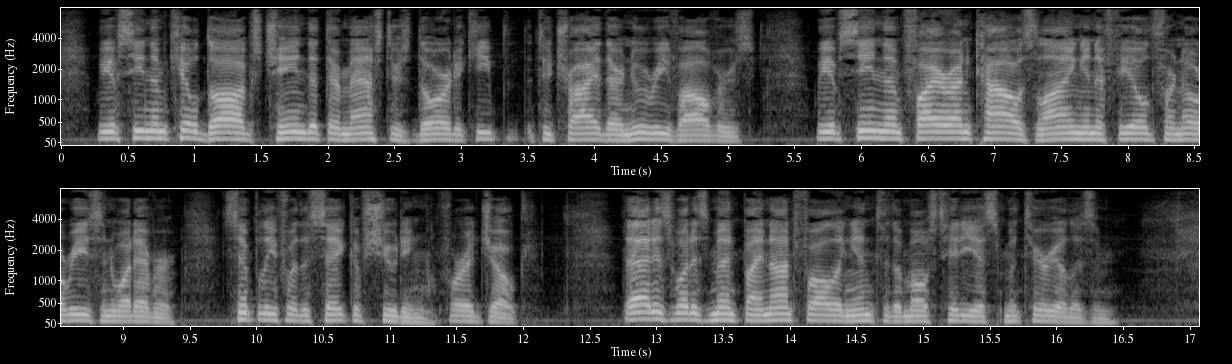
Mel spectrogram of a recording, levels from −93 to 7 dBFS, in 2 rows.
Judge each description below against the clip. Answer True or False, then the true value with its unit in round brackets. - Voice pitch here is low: True (125 Hz)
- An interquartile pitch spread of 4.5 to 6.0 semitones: False (3.7 semitones)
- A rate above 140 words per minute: True (185 wpm)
